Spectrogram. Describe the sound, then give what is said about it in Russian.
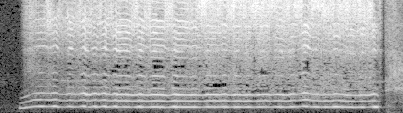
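A mosquito buzzes in flight, a steady, high-pitched whine that holds for nearly three seconds with a slight wavering pitch, then cuts off abruptly. No voices accompany it. “С этими словами, весь красный от злости, комар поспешил к охотнику.”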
